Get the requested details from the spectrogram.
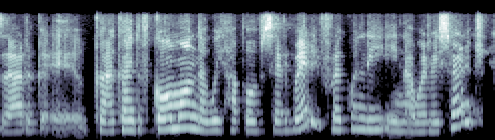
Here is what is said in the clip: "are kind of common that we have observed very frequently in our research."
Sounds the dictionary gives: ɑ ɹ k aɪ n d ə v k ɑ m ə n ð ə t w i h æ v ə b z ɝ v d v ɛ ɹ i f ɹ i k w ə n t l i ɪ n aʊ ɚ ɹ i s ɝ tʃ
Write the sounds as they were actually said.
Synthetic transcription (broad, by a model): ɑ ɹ k aɪ n d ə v k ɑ m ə n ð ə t w i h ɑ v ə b s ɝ d v ɛ ɹ i f ɹ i k w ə n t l i ɪ n aʊ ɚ ɹ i s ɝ tʃ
